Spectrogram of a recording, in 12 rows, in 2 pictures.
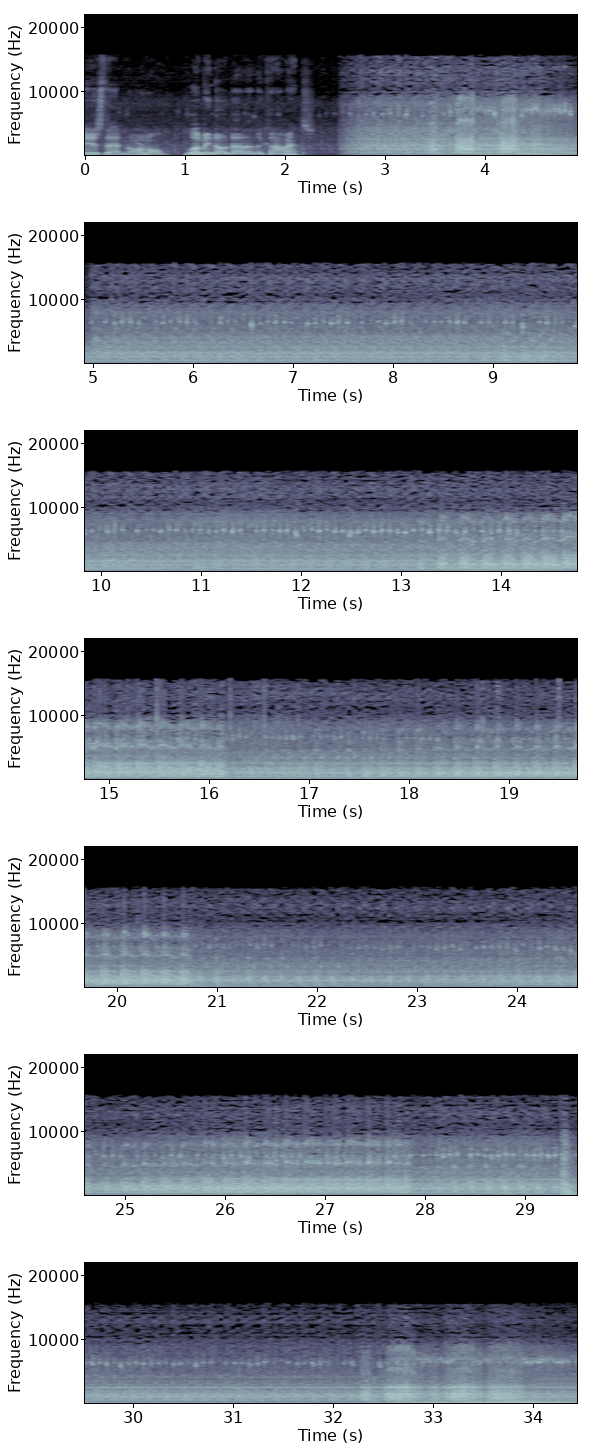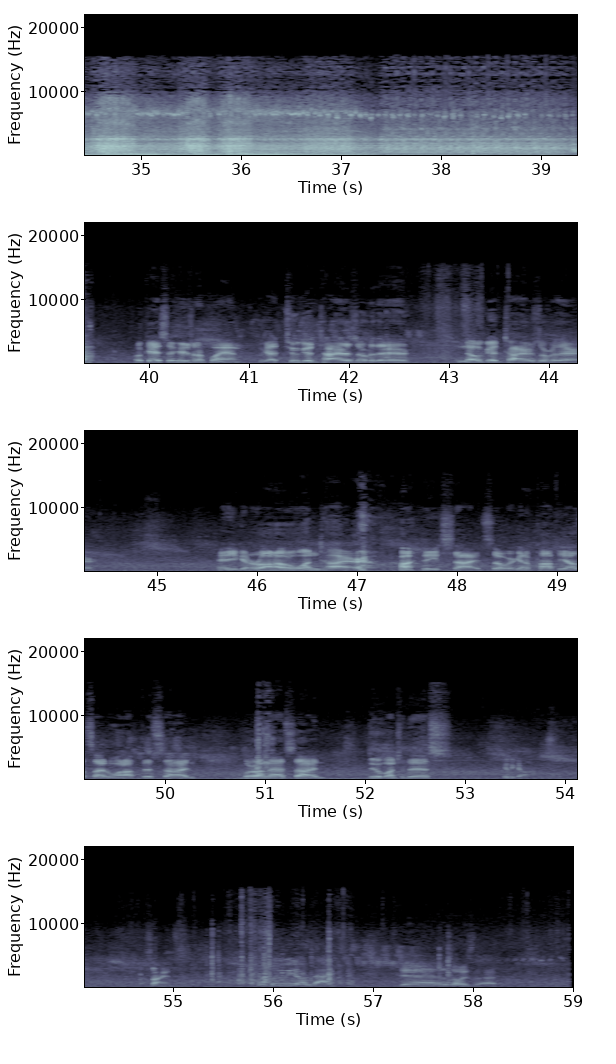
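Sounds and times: diesel truck engine running: 0:00.0 - 0:39.5.

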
